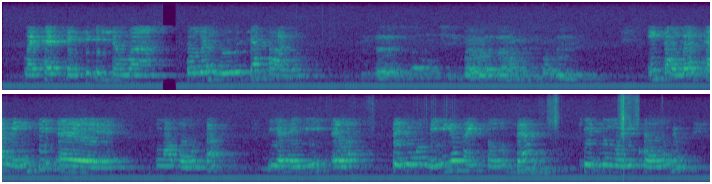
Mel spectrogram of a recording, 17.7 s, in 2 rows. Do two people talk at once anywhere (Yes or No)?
No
